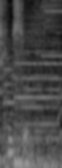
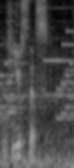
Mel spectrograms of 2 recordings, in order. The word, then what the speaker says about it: Eustace: you say his name i thought it was houston uh eustis eustis eustace eustis went to um they went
